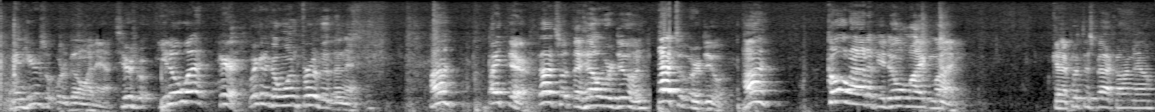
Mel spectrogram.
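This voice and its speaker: Light background noise and audible room echo fill the recording. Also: man, moderate pace. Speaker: family man vlogger. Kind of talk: casual vlog chat. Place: gym. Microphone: phone near.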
